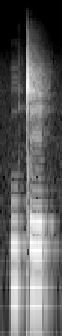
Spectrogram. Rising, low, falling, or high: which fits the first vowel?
high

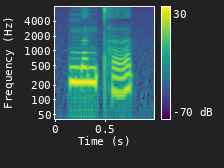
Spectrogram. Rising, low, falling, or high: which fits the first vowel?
high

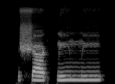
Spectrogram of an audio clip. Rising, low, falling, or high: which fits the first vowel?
low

